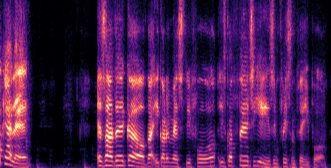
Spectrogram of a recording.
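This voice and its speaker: A woman hosting a live celebrity gossip stream, casual, blunt and sweary, talking straight to her viewers. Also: on the low side. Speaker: gossip channel host.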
